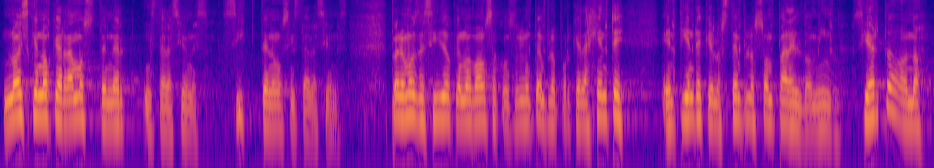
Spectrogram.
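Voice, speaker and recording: A man's voice: on the high side, a little fast, mellow. A Mexican man, a pastor, giving a conference sermon with a Mexican Spanish accent, joking and asking the audience questions. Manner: jokey, asks the audience questions. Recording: long hall reverb.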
